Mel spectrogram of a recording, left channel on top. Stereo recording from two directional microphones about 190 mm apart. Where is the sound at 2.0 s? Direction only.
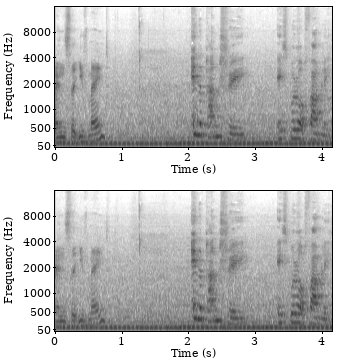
15° right (ahead or behind).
